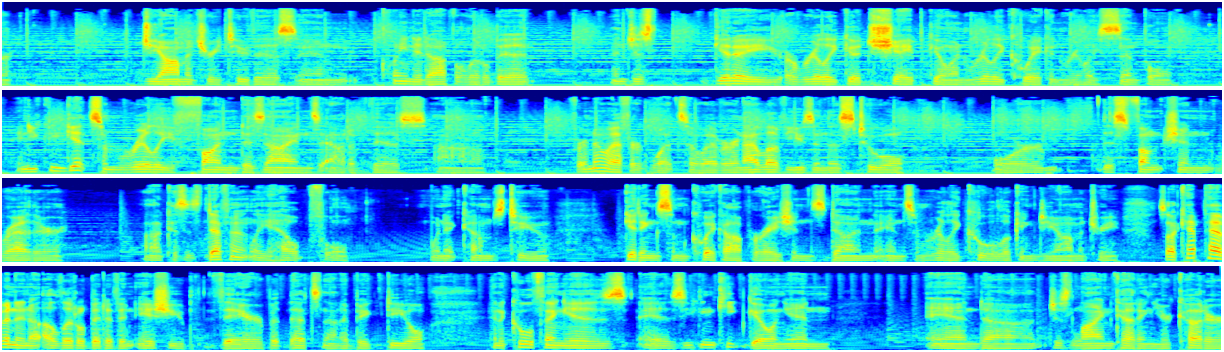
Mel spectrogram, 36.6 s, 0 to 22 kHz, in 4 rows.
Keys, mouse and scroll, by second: 0.7 shift+middle click, 2.1 click, 5.8 click, 7.9 shift+scroll up 1, 8.0 shift+middle click, 8.8 shift+middle click, 10.7 click, 15.9 click, 20.8 ctrl+z, 21.7 click, 25.6 ctrl+z, 28.3 click.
